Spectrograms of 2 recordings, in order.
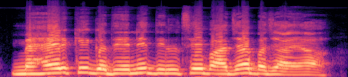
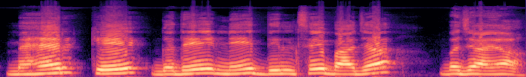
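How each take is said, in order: First: Said in the usual way. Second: Slow word-by-word repeat for learners; slow, separated words. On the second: Shown as a demonstration. Teacher repeating the crop memory trick to students, slow and separated. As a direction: spell out the phrase one word at a time.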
